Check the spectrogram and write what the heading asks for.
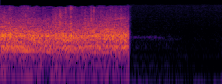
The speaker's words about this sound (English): They're still cheering. They're still cheering in Phoenix. They're just so happy. They're just so happy in Phoenix.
